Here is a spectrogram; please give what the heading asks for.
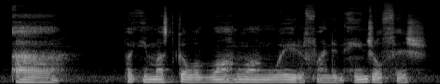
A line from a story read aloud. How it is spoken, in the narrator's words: he sighed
